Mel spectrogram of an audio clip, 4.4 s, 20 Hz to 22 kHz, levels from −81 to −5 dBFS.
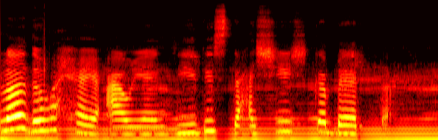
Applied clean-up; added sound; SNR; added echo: neural mask model RNNoise.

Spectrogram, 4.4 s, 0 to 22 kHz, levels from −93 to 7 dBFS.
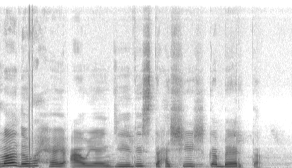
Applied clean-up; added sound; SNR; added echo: none; none; none; none.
